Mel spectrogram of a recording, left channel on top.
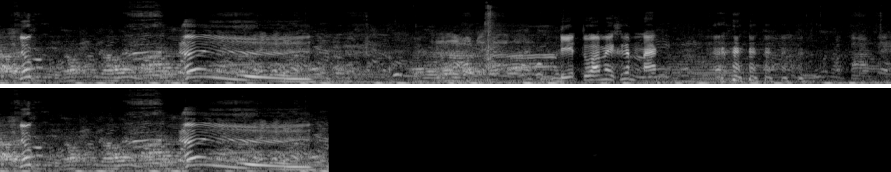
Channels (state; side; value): drops out; right; at 3.3 s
